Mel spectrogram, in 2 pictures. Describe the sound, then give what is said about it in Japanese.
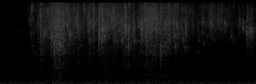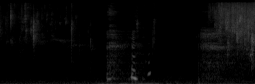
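Hot water is poured and splashes down steadily to rinse soap suds off someone being bathed, with a louder gush near the end followed by dripping and trickling. Fairly quiet. “では、陛下、お流しいたします。”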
